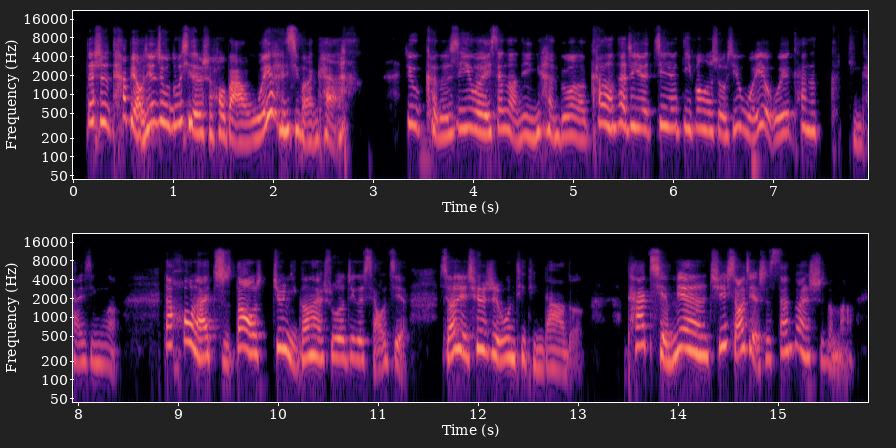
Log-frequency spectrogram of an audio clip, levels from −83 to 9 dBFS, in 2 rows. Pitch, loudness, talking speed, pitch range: 260 Hz, -19 LUFS, 350 characters per minute, 225-320 Hz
